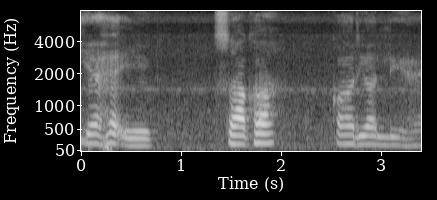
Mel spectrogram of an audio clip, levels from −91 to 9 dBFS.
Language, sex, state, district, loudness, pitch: Hindi, male, Uttar Pradesh, Saharanpur, -18 LUFS, 160 Hz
